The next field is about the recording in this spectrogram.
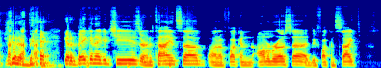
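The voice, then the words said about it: New Jersey accent. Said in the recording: “my Jersey accent to come out”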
